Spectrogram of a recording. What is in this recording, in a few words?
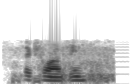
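Public Safety Tactical, p25; wake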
